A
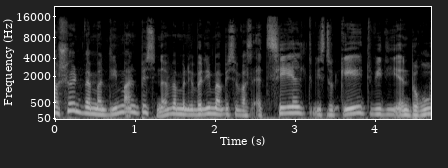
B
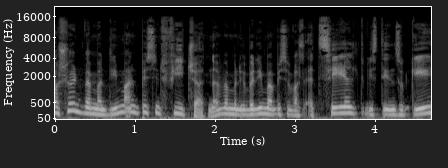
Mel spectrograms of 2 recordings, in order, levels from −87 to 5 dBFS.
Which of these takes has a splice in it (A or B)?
A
